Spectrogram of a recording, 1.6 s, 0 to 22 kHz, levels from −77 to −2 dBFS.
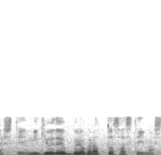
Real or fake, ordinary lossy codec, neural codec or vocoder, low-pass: real; none; none; 5.4 kHz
